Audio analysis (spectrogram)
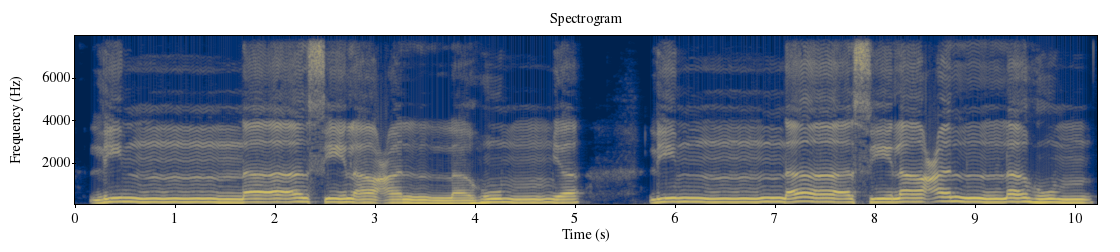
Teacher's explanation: Na ni dua harakat. Dan dengung jangan lupa.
